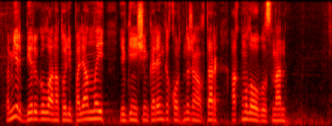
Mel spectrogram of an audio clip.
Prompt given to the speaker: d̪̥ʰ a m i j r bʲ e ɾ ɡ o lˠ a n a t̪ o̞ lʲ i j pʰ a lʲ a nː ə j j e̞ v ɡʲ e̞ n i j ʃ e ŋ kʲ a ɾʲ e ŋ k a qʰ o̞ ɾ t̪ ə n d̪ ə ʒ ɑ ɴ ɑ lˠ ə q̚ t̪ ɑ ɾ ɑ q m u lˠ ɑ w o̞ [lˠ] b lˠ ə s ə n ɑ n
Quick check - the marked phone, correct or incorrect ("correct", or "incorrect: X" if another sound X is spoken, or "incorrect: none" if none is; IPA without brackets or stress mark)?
incorrect: none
